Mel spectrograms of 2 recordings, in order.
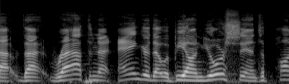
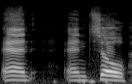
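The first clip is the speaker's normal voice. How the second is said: ordinary delivery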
